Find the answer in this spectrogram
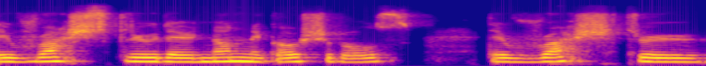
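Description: Calm in tone, a woman speaks fairly slowly at a fairly low pitch. Her pitch moves little.

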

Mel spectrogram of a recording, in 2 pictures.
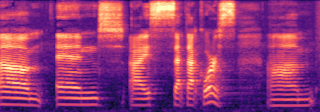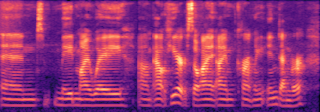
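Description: A woman's very deep, low voice with an American accent, very slow, with fairly even intonation. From Florida, US. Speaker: life coach. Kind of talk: interview, personal story. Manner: many fillers, hesitant.

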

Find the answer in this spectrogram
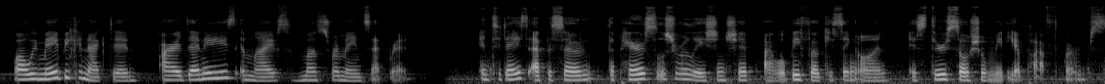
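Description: A woman at medium pitch with lively intonation and a fairly quick pace, an unremarkable speaking voice, in a very clean recording with a silent background. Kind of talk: scripted narration. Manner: formal.

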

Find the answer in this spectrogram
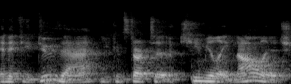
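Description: Somewhat breathy, a man speaks at a fairly quick pace with a medium pitch. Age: 30s. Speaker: fitness coach and podcast host. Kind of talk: casual interview conversation.

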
